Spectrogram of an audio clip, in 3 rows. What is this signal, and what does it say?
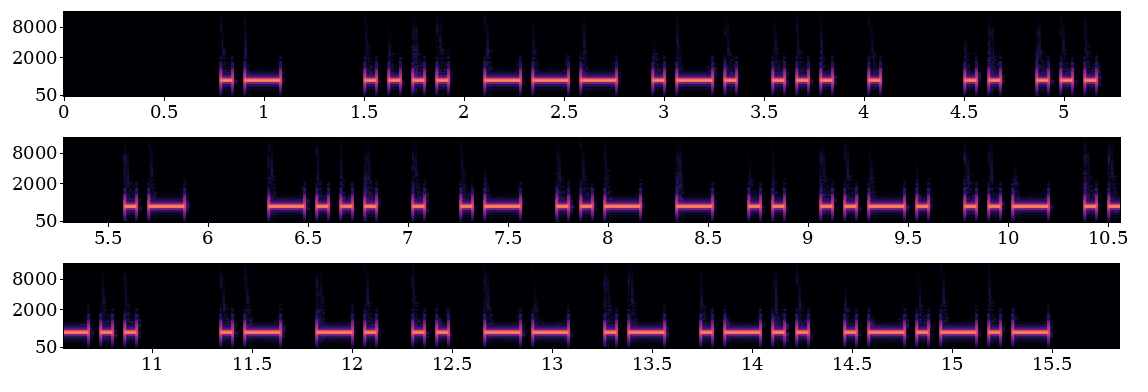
Morse code, heard as a keyed tone, about 20 wpm, 700 Hz. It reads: A HORSE IS A BEAUTIFUL ANIMAL.
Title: Sentences from Top 1000 Words - Review Part 1 - 20wpm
